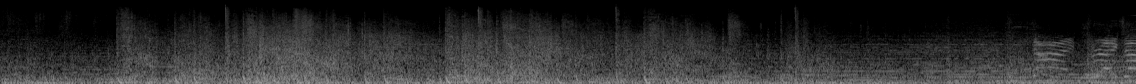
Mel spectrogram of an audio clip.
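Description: Empire handgunner regiments in Total War: Warhammer 2 let off repeated musket volleys and scattered gunfire in a dense battle din, with shouted commands throughout and cannon-like booms at moments.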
